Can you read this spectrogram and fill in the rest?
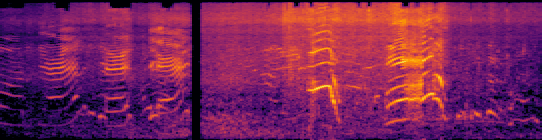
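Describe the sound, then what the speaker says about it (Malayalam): Sea waves splash and slosh on Kozhikode beach during a family outing, a steady wash beneath children's excited chatter and calls, with louder bursts near the end. "തിരമാല അടിച്ചിട്ടു"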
